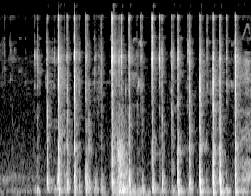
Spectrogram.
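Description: Someone typing a comment into an Excel spreadsheet on a computer keyboard, a close, brisk string of uneven key clicks with short pauses and no speech.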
